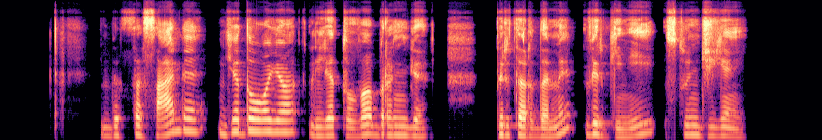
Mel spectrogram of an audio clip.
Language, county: Lithuanian, Utena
